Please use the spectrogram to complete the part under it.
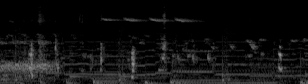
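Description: A white Kelso gamefowl clucks nearby at a low level, giving a series of short, soft clucks and murmurs with a few sharper calls, and no voices.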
